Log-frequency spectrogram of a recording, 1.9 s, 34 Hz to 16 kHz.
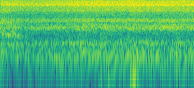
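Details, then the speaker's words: NVIDIA RTX 30-series card (3070 Ti / 3080 Ti) gaming at 120 fps: a thin, steady high-pitched coil whine is louder than the rushing fan. "hört das fiepen ist auf jeden fall lauter als der lüfter selbst"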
